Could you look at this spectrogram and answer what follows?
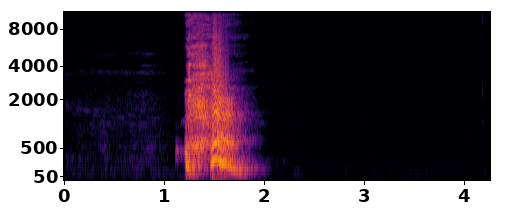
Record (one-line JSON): {"cough_length": "4.3 s", "cough_amplitude": 32768, "cough_signal_mean_std_ratio": 0.3, "survey_phase": "beta (2021-08-13 to 2022-03-07)", "age": "65+", "gender": "Male", "wearing_mask": "No", "symptom_none": true, "smoker_status": "Never smoked", "respiratory_condition_asthma": false, "respiratory_condition_other": false, "recruitment_source": "REACT", "submission_delay": "5 days", "covid_test_result": "Negative", "covid_test_method": "RT-qPCR", "influenza_a_test_result": "Negative", "influenza_b_test_result": "Negative"}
